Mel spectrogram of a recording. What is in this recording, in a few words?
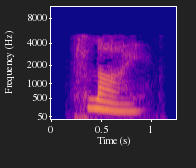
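"ply", English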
